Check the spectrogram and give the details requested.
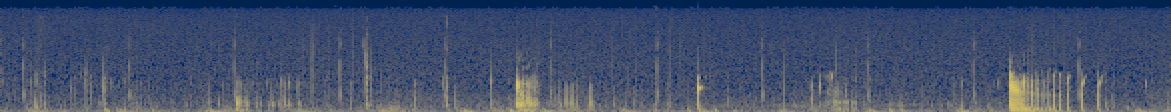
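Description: Irregular bubbling gurgles and squelching pops, with louder rumbling bursts around five and ten seconds: ordinary stomach gurgling (borborygmi) from gas and fluid moving through the gut.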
